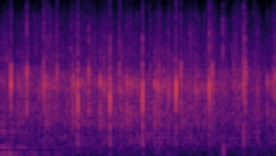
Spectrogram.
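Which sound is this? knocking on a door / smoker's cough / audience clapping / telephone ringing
audience clapping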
